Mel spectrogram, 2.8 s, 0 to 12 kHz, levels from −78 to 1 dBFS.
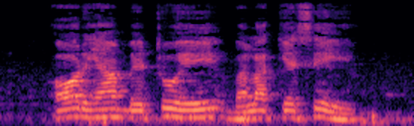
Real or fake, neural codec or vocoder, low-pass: real; none; 10.8 kHz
